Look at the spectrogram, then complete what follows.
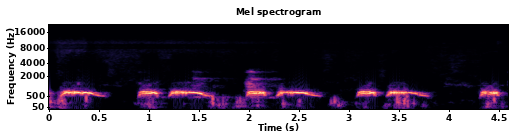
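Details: Spotted dove used for luring wild doves in Thailand, rapid run of loud, deep coos, short and longer hollow notes tumbling one after another with barely a pause, over a faint background hiss.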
